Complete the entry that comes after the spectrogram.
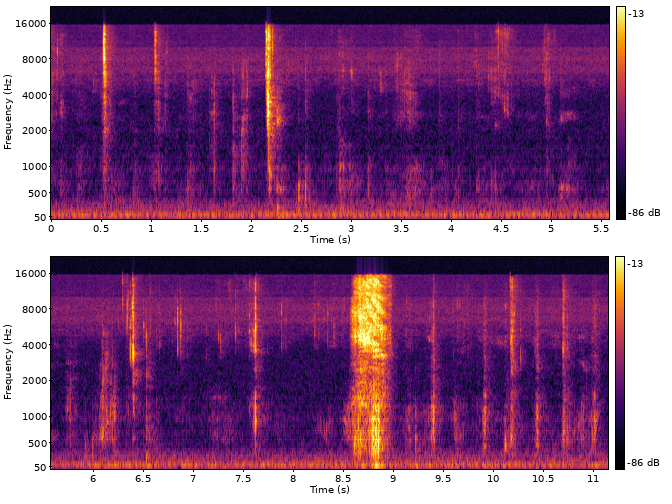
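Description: A person chewing a mouthful of rice, fried chicken and sweet potato leaves, with small wet mouth clicks scattered throughout. A short, louder noise comes about three quarters of the way in.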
